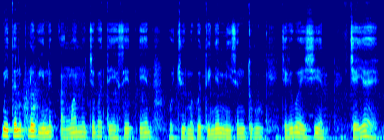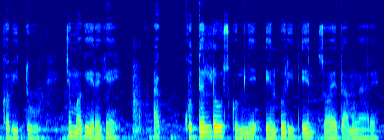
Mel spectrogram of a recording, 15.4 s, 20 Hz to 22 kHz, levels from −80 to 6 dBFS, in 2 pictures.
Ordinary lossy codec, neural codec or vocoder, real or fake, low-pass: none; none; real; none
